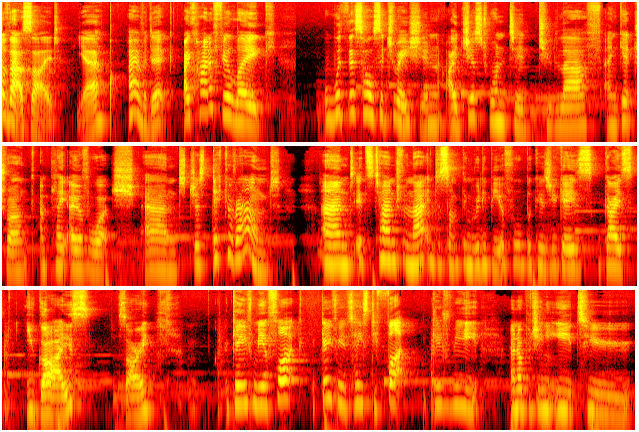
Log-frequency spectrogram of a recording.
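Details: Woman with Tourette syndrome producing involuntary vocal tics with coprolalia, offensive and sexual words interrupting her normal speech.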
